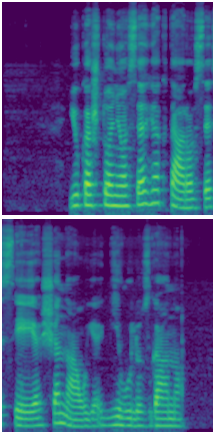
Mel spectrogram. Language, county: Lithuanian, Klaipėda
